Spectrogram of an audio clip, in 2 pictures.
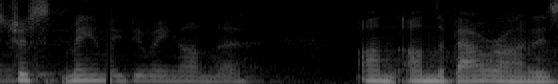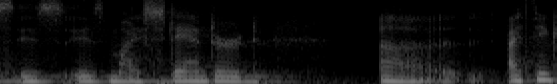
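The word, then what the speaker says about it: bodhrán: I say Bowron. A lot of people say Boron. I think I've heard at least a couple other pronunciations.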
